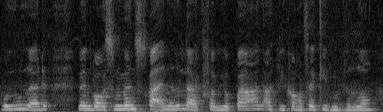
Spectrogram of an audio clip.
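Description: This woman talks at a moderate pace in a high pitch, her intonation monotone and flat. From Copenhagen, Denmark. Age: 40s. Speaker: author and horror fan. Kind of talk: casual conversation. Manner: hesitant, many fillers.

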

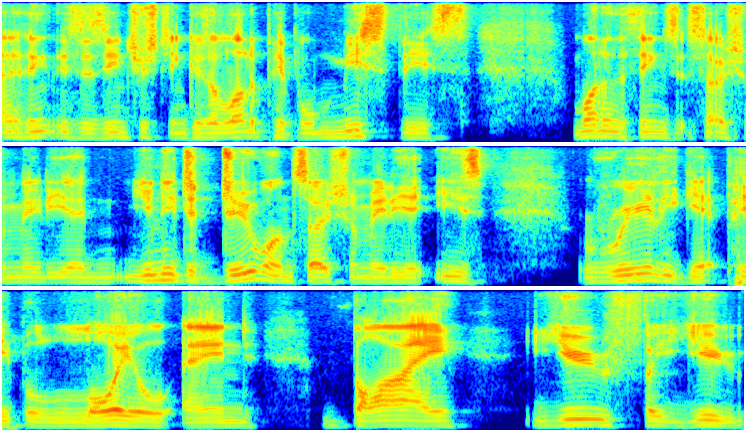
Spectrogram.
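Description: A man has an ordinary speaking voice, fairly low in pitch, with fairly even intonation. He keeps a moderate pace against a quiet background. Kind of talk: casual chat.

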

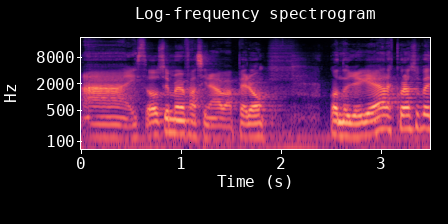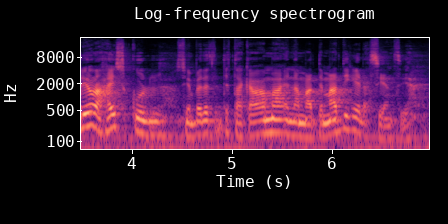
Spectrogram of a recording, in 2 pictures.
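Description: A man's medium-pitched voice, bright and sharp in tone with vocal fry, moves at a fairly quick pace with lively intonation, and audible room echo can be heard. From Puerto Rico. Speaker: molecular anthropologist. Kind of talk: interview. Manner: halting, with many repetitions.

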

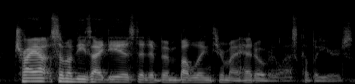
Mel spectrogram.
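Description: A man's fairly low voice with an American accent and a bright, sharp tone. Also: very clean recording, silent background. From US Midwest (Iowa). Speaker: small business owner, tech support. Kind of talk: interview.

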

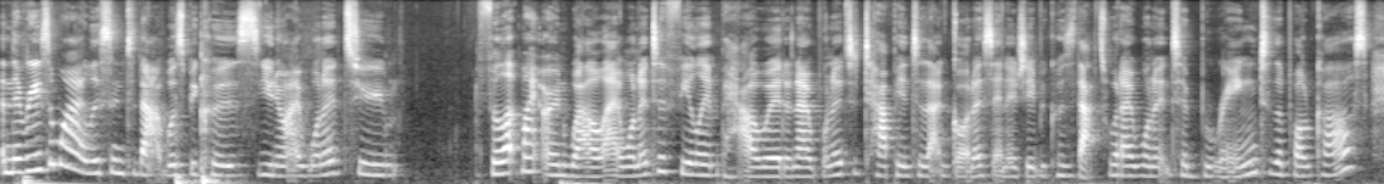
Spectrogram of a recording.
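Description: Vocal fry marks this woman's medium-pitched voice as she talks at a fairly quick pace with ordinary pitch variation. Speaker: spiritual podcast host and psychic reader. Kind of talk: casual solo talk. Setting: podcast recording.

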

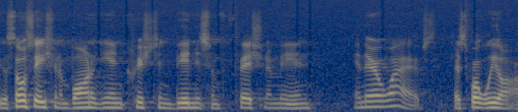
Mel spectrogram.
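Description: In a Kentucky accent, a man talks with a fairly high voice. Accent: Kentucky, US South. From Kentucky (Paducah). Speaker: church deacon and ministry speaker. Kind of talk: testimony. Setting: church.

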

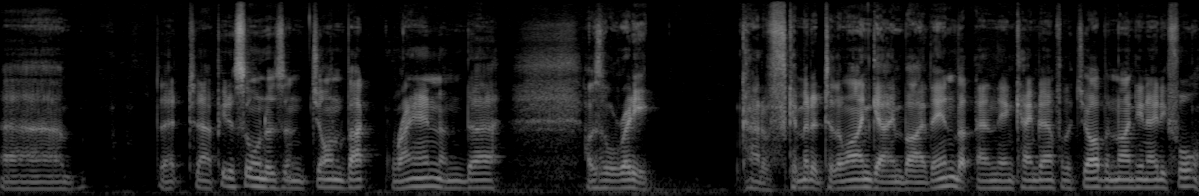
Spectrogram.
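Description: A man with a New Zealand accent speaks at a moderate pace, with long, frequent pauses. His pitch is fairly low and his intonation fairly even. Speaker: winemaker. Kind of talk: casual chat.

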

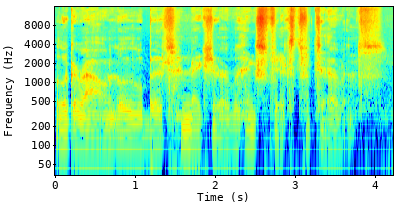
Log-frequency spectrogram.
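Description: A man speaks at a moderate pace in a put-on character voice, pitched very deep and low. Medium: actual play. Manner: gruff, impatient.

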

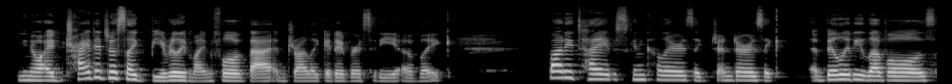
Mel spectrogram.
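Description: Lively in intonation and medium in pitch, a woman speaks at a moderate pace. It is a plain, everyday voice. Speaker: freelance illustrator. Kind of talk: interview.

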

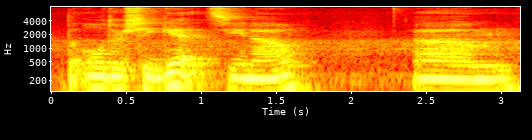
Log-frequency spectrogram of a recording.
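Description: There is noticeable background noise. A man speaks with a fairly low pitch. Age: 30s. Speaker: father of three. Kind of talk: casual interview.

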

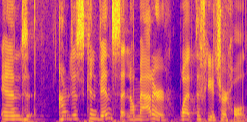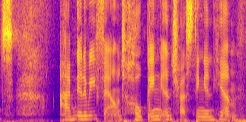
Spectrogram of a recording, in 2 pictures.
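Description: Over music in the background, a woman with an American accent speaks at a moderate pace, her fairly high voice carrying a fairly even intonation. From eastern Washington, US. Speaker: pastor's wife giving a sermon. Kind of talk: sermon. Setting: church.

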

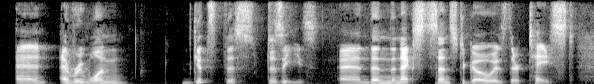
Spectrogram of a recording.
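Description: Fairly low in pitch, a man speaks in a plain, everyday voice with ordinary pitch variation. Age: 30s. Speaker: podcast host. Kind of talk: casual chat. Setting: conference room.

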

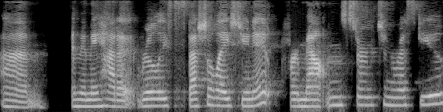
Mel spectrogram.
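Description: A woman with an American accent speaks fairly slowly in a bright, sharp tone. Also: medium pitch for a woman, ordinary pitch variation. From California, Gilroy. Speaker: former search and rescue volunteer. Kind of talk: interview storytelling.

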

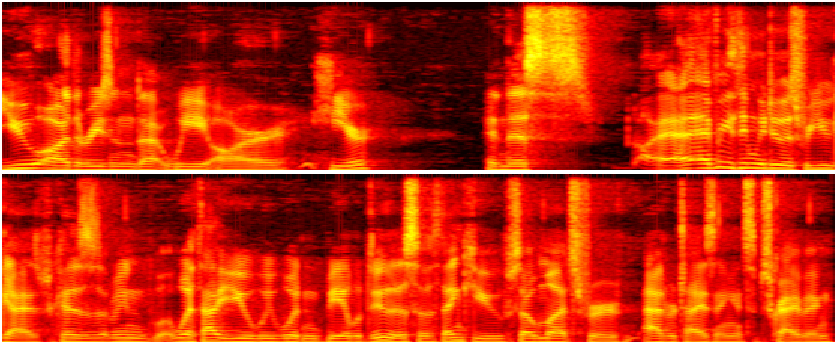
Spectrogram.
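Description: A man with a normal speaking voice and fairly high pitch talks at a moderate pace with ordinary pitch variation. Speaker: magazine staff podcast co-host. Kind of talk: casual chat.

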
